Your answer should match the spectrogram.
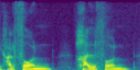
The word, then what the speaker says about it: Halfon: and the last name the pronunciation of my last name goes many many ways it could be had fun - it's an Arab name my grandfather's from Lebanon so however you want I have been here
